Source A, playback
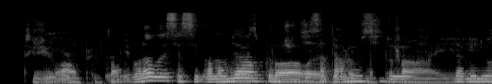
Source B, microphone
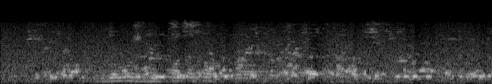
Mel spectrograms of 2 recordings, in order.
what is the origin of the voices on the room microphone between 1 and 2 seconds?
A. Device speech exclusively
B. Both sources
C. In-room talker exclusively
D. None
B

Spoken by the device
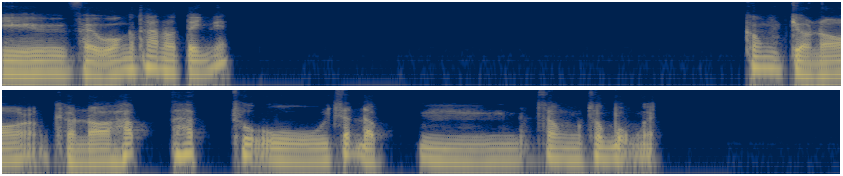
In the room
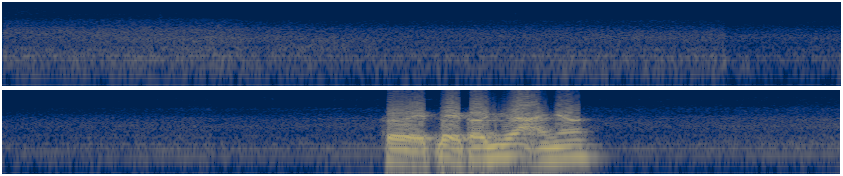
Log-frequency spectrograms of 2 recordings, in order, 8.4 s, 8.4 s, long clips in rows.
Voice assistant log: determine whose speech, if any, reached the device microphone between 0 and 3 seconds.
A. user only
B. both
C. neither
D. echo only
C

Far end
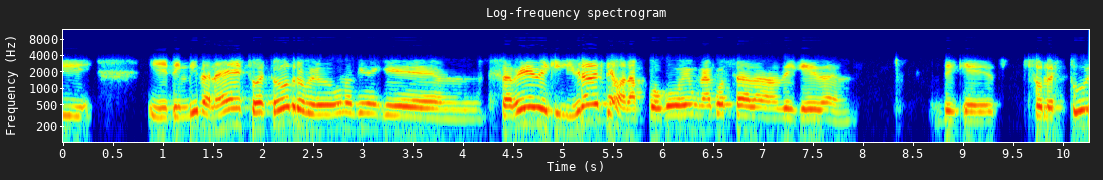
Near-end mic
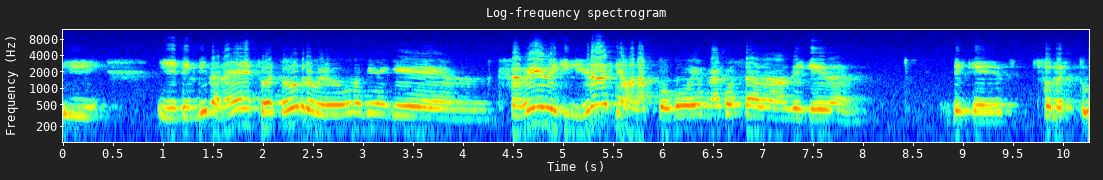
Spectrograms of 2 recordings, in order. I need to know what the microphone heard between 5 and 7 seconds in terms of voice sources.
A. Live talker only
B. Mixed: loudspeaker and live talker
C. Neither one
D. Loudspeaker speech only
D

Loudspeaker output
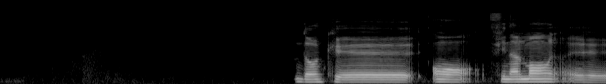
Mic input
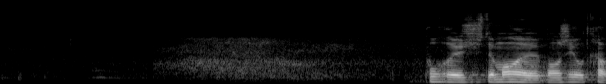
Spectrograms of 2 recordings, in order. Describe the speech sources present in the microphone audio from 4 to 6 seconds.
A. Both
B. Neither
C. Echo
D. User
D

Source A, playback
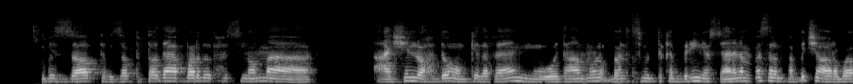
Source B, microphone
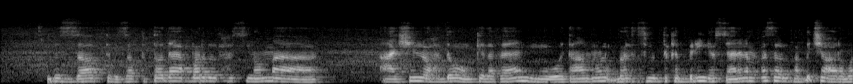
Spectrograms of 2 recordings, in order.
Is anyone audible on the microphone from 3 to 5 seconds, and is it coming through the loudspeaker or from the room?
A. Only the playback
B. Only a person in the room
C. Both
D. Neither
A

